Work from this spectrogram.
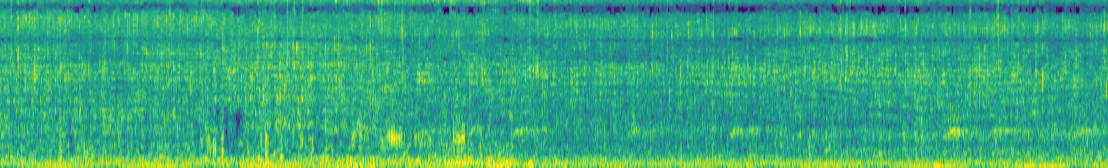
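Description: Steady water pouring and splashing into an outdoor pond, aerating it, a continuous rushing trickle with no pauses and no voices.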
